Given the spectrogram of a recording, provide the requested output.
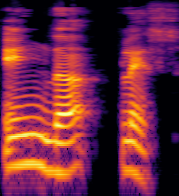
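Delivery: "in the place" very slowly, three beats; syllable by syllable. Shown as a demonstration. Teacher counting three syllables, slow and spaced out. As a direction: separate each syllable of "in the place". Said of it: "তিনটে syllable".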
